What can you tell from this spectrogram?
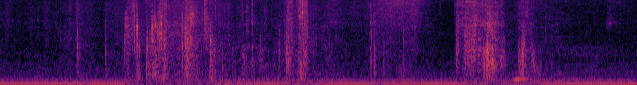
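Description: Sheets of paper being handled and turned near a microphone, rustling in short bursts about one and a half, three and five seconds in, over a steady low hum.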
